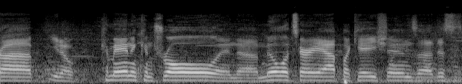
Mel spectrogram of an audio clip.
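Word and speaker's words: Ctrl: newest software platform right which is spelled CN or c-tr-l exactly yeah so fully scalable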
